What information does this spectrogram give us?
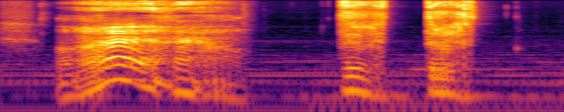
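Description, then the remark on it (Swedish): A person imitates a horse with a fairly loud drawn-out whinnying groan that rises and falls in pitch, followed by two short, breathy snort-like bursts. “Som att en häst...”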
